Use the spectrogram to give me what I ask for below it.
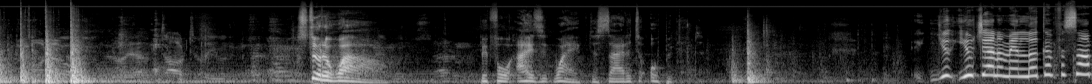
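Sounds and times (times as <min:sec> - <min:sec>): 
firm knocking on a mahogany house door: 0:00.0 - 0:01.1
laughter: 0:00.0 - 0:10.0
low steady noise: 0:00.0 - 0:10.9
speech: 0:03.0 - 0:03.8, 0:04.8 - 0:07.7, 0:09.3 - 0:10.9.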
